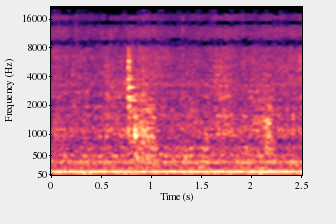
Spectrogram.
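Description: Kidney is stirred and tossed in a pot, frying over a steady sizzle with a brief scrape of the spoon partway through, close and continuous, with no talking.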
